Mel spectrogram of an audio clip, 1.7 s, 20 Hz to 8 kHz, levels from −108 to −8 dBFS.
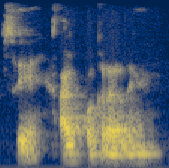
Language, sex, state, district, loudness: Hindi, male, Chhattisgarh, Raigarh, -24 LUFS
